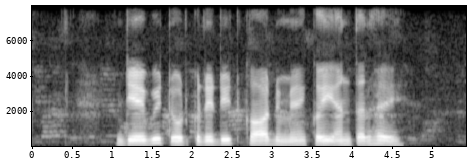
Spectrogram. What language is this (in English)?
Magahi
